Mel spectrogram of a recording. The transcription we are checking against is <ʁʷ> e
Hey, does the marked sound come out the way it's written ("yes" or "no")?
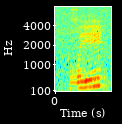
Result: yes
